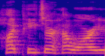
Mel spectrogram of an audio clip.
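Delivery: put-on British accent, way up high. Retelling a phone call, quoting Steve's greeting: Steve's British accent. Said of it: "in his wonderful British accent".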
